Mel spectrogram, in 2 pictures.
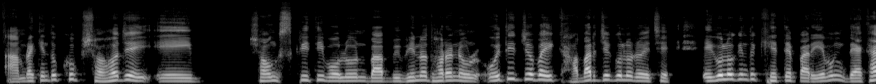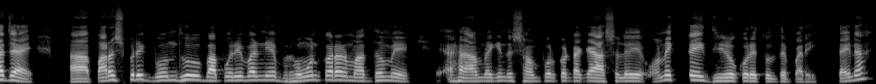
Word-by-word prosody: আমরা 145 +4 -1
কিন্তু 195 +3 -1
খুব 240 -2 -2 0.2
সহজেই 180 +4 +2 0.3
এই 150 0 +1 0.8
সংস্কৃতি 185 +4 -2
বলুন 165 +1 +1
বা 150 - +6 0.2
বিভিন্ন 170 +6 -1
ধরনের 180 +1 +2
অ 155 - +1 0.2
ঐতিহ্যবাহী 225 -1 +2
খাবার 140 +10 +2
যেগুলো 210 -1 +1
রয়েছে 155 -1 -1 0.4
এগুলো 215 +7 +7
কিন্তু 235 0 -2
খেতে 170 +1 -1
পারি 145 -2 +2
এবং 200 +5 -1 0.2
দেখা 145 +8 +4
যায় 140 -10 +4 0.4
আ - - +3 0.2
পারস্পরিক 210 +5 +3
বন্ধু 190 +2 +1 0.2
বা 175 - +8
পরিবার 190 +2 +1
নিয়ে 195 0 0
ভ্রমণ 155 +8 -1
করার 200 -1 +5
মাধ্যমে 170 +2 -1 0.6
হা 170 - +2
আমরা 160 +2 -3
কিন্তু 170 -1 -5
সম্পর্কটাকে 155 +1 -2
আসলে 160 +3 -4 0.3
অনেকটাই 215 -1 +1
দৃঢ় 155 +2 +1
করে 155 -2 +3
তুলতে 140 -1 -4
পারি। 125 - -6 0.3
তাই 145 +3 -1
না? 225 - +2
175 Hz, 145 wpm, -22 LUFS, 155-200 Hz, 0.8 s, বা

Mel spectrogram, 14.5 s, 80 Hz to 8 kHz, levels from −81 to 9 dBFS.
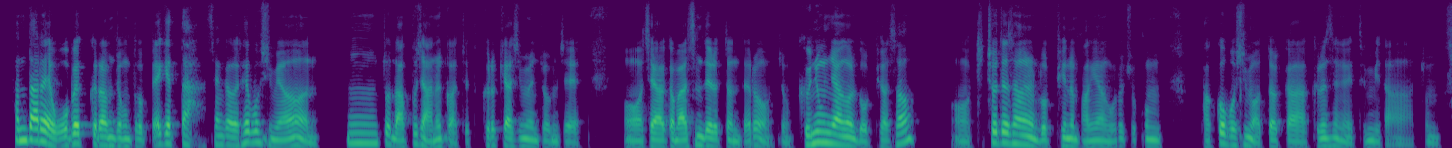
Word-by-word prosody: '1 185 0 +4
달에 185 -3 +9
500g 125 +1 +4
정도 105 -1 -3
빼겠다.' 145 +1 -1
생각을 130 -3 0
해보시면 105 - 0 0.3
음 150 0 -2
또 - - -1
나쁘지 105 +8 -1
않을 95 +4 -1
것 - - -4
같아요. - - -15
그렇게 - - -2
하시면 105 -2 -2
좀 90 -1 -7
이제 85 -1 -6 0.4
어 90 0 -3
제가 100 - +3
아까 95 - 0
말씀드렸던 100 -2 +1
대로 - - -3
'좀 - - -12
근육량을 135 -5 +4
높여서 100 - -2 0.4
어 85 -1 -9
기초 160 - 0
대사량을 140 -8 +4
높이는 105 +2 -2
방향으로 90 +2 -4
쪼끔 100 -2 -6 0.4
바꿔보시면 120 +5 -1
어떨까.' 85 -2 -3
그런 110 0 -2
생각이 90 -9 -5
듭니다. 70 -6 -9
좀 80 -2 -13
110 Hz, 365 characters per minute, -24 LUFS, 90-140 Hz, 0.4 s, 달에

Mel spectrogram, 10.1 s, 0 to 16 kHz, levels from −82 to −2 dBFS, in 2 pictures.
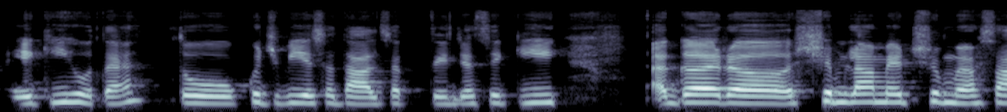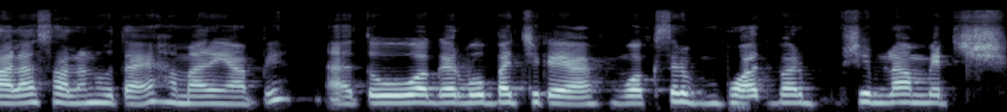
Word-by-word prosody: एक 200 - -3
ही 240 - -2
होता 215 -4 -1
है 270 +5 -7 0.2
तो 205 -2 +2
कुछ 230 -4 -3
भी 220 +1 0
ऐसा 215 0 -5
डाल 190 -2 +1
सकते 205 +4 -8
हैं। - - -9
जैसे 200 +2 -5
कि 225 +2 -4 0.6
अगर 225 0 +7
अ, 205 -2 +6
शिमला 245 -2 +3
मिर्च 235 +2 -1
मसाला 215 +1 +1
सालन 220 0 -2
होता 215 -3 -3
है 255 - -3
हमारे 205 -4 -3
यहाँ 195 -1 -4
पे 310 +4 -5 0.2
अ, - - -4
तो 215 +1 +3
अगर 225 0 +1
वो - - +3
बच 230 +1 -5
गया 195 -1 +2
वो 210 +1 0
अक्सर 245 +5 0
बहुत 210 -1 -1
बार 225 -1 -2 0.2
शिमला 235 -1 0
मिर्च 225 -1 -5
220 Hz, 215 wpm, -23 LUFS, 205-230 Hz, 0.6 s, अगर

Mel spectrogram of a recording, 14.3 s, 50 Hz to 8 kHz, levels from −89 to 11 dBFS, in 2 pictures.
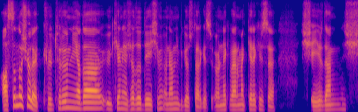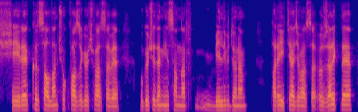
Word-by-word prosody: Aslında 225 - +4
şöyle; 220 0 +4
kültürün 160 +6 -2
ya 155 -2 +2
da 155 0 +8
ülkenin 150 0 -3
yaşadığı 140 +1 -1
değişimin 135 +3 -2
önemli 135 0 -4
bir 120 - -16
göstergesi. 105 -4 -3
Örnek 120 +3 -4
vermek 125 0 0
gerekirse 130 -6 -1 0.5
şehirden 125 +4 -1
şehre 120 -1 +1
kırsaldan 120 -2 0
çok - - -8
fazla 125 -1 +1
göç 120 +1 -4
varsa 110 -4 0
ve 105 0 +1 0.4
bu - - -10
göç 125 +1 -1
eden 120 -1 +1
insanlar 120 -1 -3
m - - -20 0.3
belli 115 +1 0
bir 120 - -8
dönem 110 -1 -2 0.5
paraya 120 0 +2
ihtiyacı 120 0 0
varsa, 110 0 -1
özellikle 125 +2 +2
125 Hz, 140 wpm, -24 LUFS, 115-135 Hz, 0.5 s, da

